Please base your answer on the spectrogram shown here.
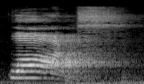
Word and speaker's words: quarks: क्वार्क्स। बोलो बच्चों, pronunciation करो, बोलो क्वार्क्स, क्वार्क्स, क्वार्क्स।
